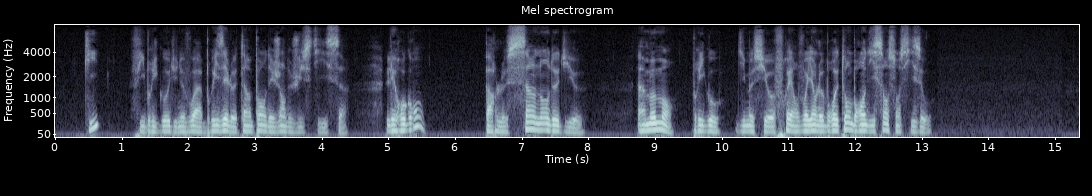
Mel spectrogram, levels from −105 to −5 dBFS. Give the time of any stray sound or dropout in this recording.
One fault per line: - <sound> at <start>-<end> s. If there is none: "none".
none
